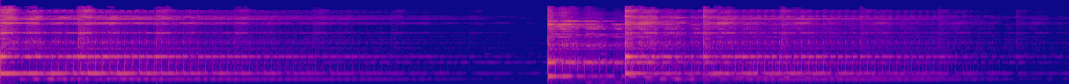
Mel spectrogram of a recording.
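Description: Vienna Smart Spheres 'Tibet' plucked sound-design preset played from a keyboard. A chord is struck and left to ring, fading out over about three seconds. A second chord comes about four seconds in, with another note added half a second later, and fades the same way.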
